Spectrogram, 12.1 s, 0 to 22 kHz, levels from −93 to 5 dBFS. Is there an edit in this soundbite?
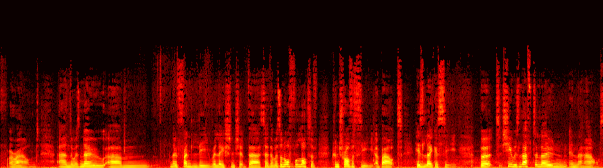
no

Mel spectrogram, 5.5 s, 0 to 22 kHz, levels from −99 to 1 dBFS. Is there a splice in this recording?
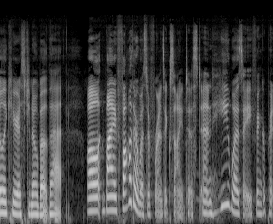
no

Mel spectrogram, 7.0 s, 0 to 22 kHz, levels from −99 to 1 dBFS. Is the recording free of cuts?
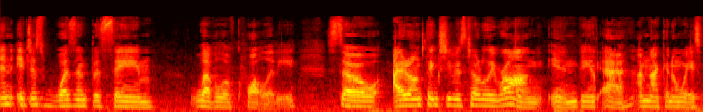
no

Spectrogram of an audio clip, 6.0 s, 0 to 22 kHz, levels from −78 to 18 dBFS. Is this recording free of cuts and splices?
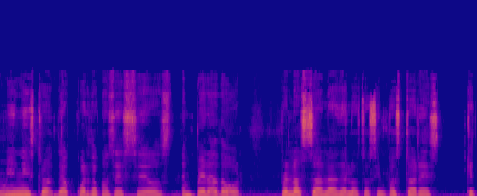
no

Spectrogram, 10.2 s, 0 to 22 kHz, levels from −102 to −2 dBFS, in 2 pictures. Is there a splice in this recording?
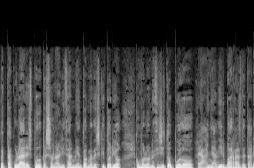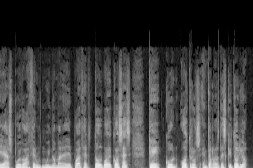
yes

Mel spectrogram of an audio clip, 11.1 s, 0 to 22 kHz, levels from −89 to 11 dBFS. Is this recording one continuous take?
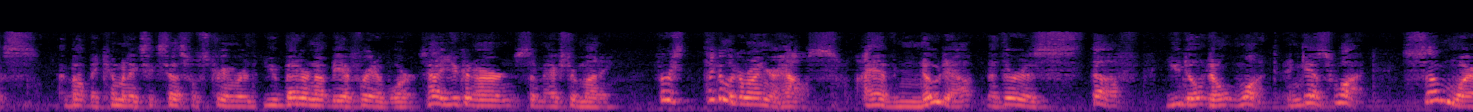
no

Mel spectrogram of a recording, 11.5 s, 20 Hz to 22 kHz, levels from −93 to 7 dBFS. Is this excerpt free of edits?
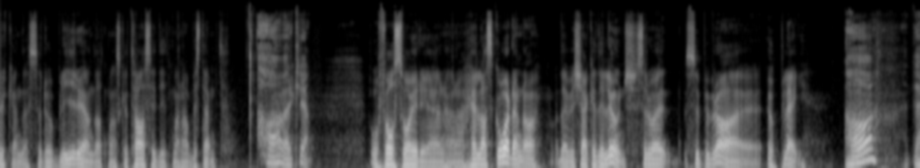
yes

